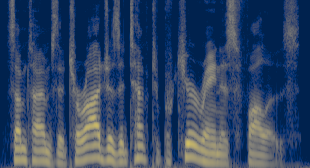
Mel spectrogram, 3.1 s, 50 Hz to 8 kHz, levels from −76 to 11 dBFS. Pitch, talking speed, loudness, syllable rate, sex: 125 Hz, 175 wpm, -17 LUFS, 6.1 syllables/s, male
